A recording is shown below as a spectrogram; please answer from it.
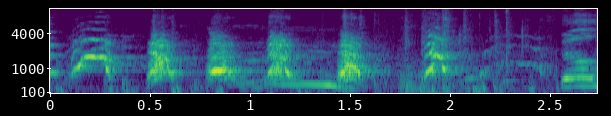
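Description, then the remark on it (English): Two dogs bark at a house in Missoula in a rapid, loud run of about seven yaps in under three seconds, the barks coming in an excited, overlapping rhythm. “she sits on the couch with her two dogs.”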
